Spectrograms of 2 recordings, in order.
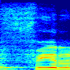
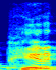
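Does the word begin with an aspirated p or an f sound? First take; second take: f; aspirated p. First: It begins with an f sound. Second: It begins with an aspirated p sound. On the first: The speaker calls it wrong. "फिर ना कहिए" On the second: The speaker calls it right. "फिर को फिर कहिए"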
